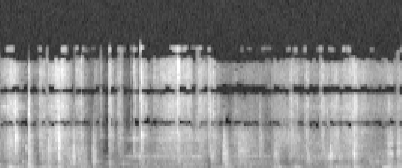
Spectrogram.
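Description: Faint handling sounds: a sheet of lined paper being picked up and laid on a wooden table, with a few light taps and rustles.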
